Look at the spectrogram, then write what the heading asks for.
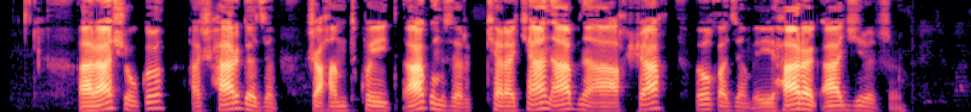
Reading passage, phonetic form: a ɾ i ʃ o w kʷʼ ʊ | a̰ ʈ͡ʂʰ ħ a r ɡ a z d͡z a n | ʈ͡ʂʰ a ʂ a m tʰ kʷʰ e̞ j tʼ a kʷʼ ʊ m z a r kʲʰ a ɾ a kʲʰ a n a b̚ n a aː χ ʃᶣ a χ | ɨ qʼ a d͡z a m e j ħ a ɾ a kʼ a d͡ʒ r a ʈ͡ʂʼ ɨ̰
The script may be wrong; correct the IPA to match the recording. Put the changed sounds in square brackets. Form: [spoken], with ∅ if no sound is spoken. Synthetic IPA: a ɾ [a] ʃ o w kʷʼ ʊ | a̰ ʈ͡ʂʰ ħ a r ɡ a [∅] d͡z a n | ʈ͡ʂʰ a [ħ] a m tʰ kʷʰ e̞ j tʼ a kʷʼ ʊ m z a r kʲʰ a ɾ a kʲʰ a n a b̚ n a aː χ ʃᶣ a χ | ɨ qʼ a d͡z a m e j ħ a ɾ a kʼ a d͡ʒ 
